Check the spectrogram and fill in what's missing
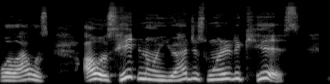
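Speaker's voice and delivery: mock startled voice, feigned surprise. After Janet shoves him off, the speaker retells the man's excuse, mock-startled. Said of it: "He's like acting all startled".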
